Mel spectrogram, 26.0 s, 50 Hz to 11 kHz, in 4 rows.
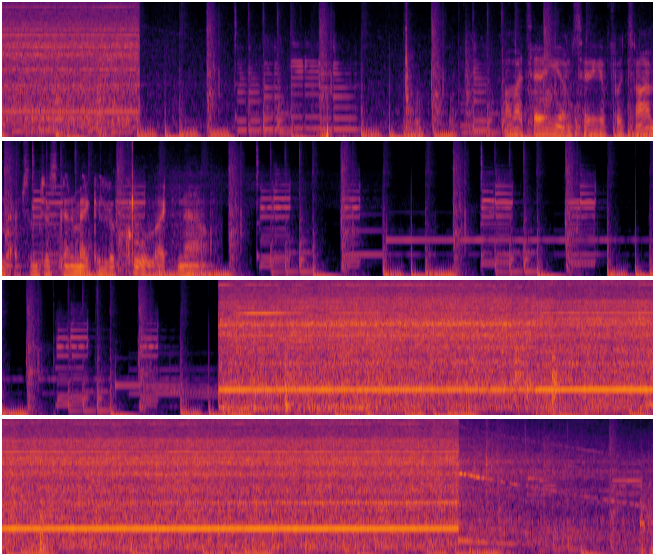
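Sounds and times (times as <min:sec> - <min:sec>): vacuum cleaner running: 0:00.0 - 0:01.4, 0:15.2 - 0:26.0
vacuum cleaner switch: 0:15.2 - 0:26.0.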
